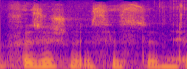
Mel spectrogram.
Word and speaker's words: Physician Assistant: Du bist Studentin im Bereich Physical Assistance. Ist das richtig ausgesprochen? – Genau, Physician Assistant.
